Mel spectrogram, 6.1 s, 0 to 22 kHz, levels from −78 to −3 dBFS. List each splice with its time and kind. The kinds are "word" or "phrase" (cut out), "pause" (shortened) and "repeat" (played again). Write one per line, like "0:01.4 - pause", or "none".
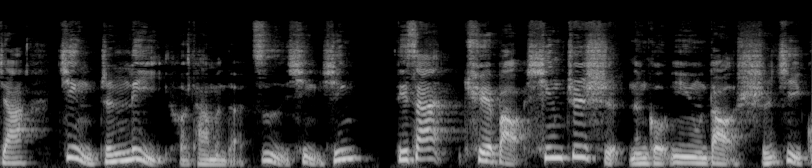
0:02.8 - pause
